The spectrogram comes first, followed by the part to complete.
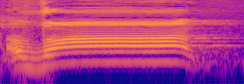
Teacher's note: जब हम ज़ा की अदायगी करेंगे तो इसमें सीटी की आवाज़ नहीं आएगी और इसे हम मोटा कर कर पढ़ेंगे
